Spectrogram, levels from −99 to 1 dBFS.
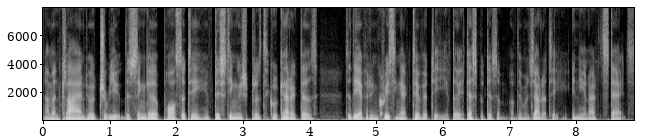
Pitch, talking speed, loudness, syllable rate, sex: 85 Hz, 180 wpm, -22 LUFS, 7.0 syllables/s, male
